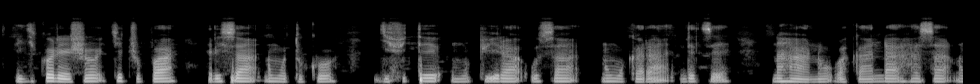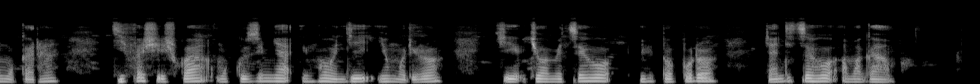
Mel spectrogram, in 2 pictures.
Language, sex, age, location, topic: Kinyarwanda, female, 25-35, Kigali, government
